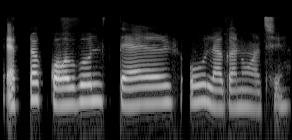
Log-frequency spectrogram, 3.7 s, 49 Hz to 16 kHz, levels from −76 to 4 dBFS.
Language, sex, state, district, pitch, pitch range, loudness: Bengali, female, West Bengal, Alipurduar, 215 Hz, 195-240 Hz, -22 LUFS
